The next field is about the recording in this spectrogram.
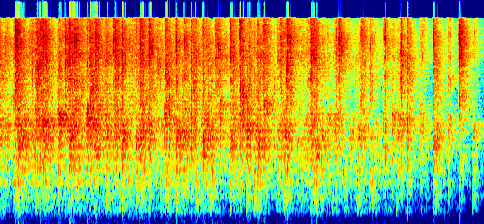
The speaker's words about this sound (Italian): Perfetto, un bel applauso allora.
